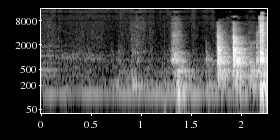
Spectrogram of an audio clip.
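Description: Top hatch latches on a wooden submarine hull being worked by hand: after a quiet first second, a short rub and a couple of knocks against the wood, over a faint low hum.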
